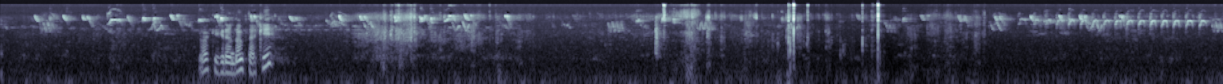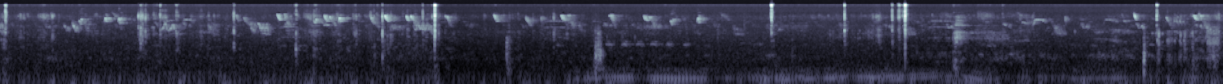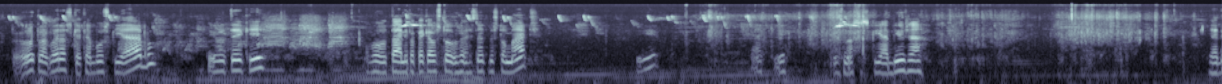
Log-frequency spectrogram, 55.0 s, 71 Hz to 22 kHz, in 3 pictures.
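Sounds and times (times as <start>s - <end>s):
small birds chirping: 0.0s - 55.0s
sharp clicks: 30.9s - 32.1s.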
